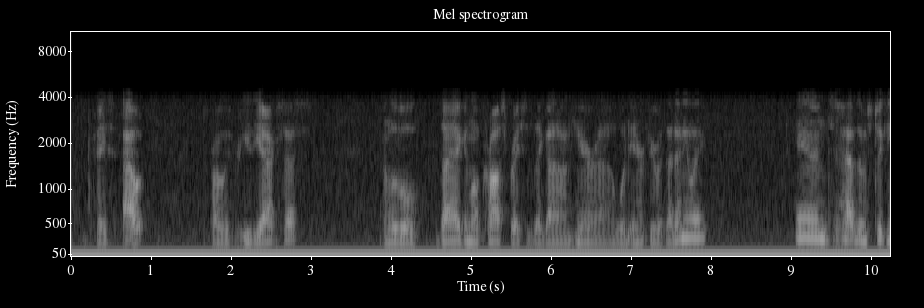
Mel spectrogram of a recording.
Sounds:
speech

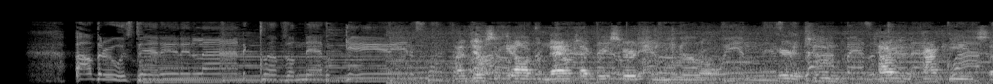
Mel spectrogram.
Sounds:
speech
music

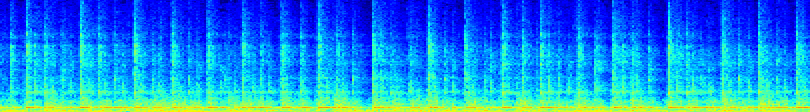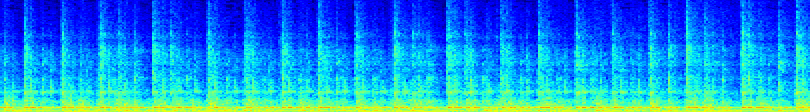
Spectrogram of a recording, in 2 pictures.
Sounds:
music
funny music

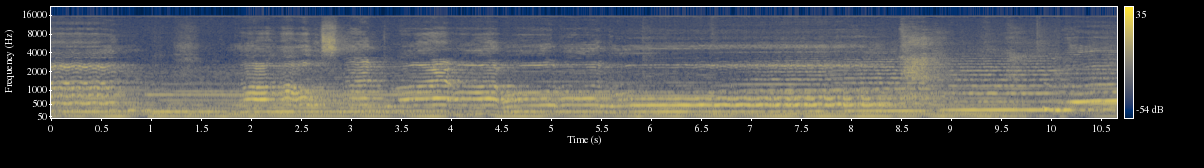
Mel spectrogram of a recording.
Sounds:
bowed string instrument
violin
double bass
music
classical music

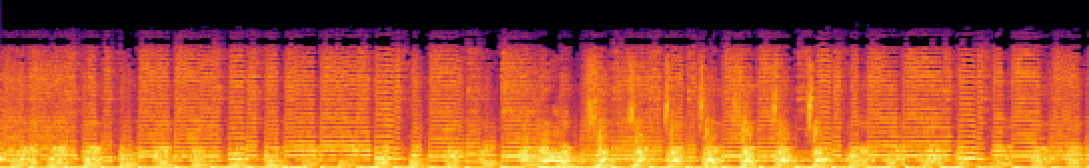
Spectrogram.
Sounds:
orchestra
music

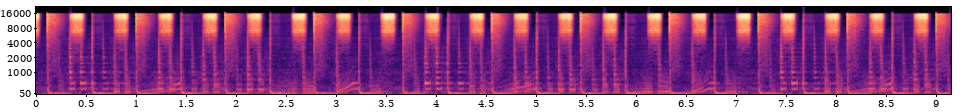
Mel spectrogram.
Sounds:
music

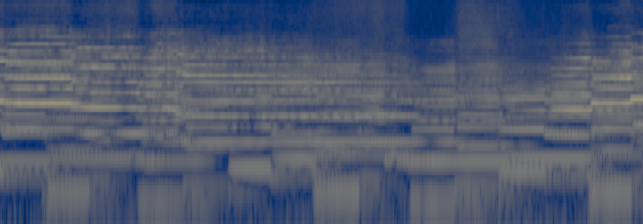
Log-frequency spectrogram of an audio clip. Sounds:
playing clarinet

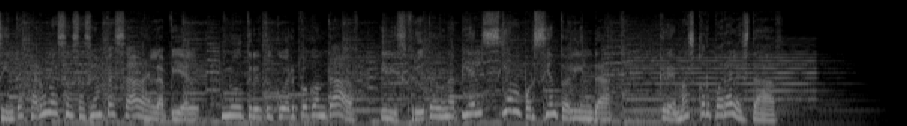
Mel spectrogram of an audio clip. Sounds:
music
speech

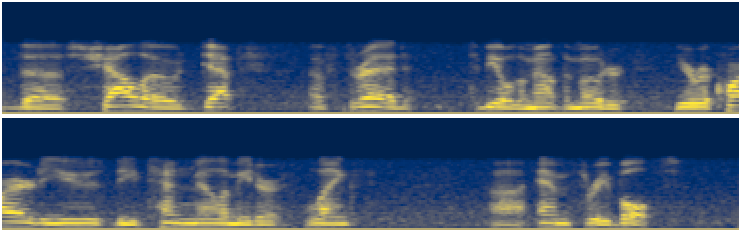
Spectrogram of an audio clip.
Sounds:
speech

